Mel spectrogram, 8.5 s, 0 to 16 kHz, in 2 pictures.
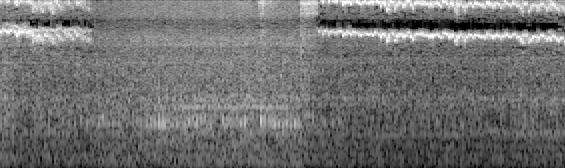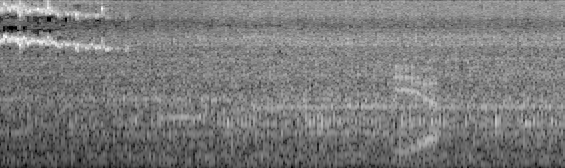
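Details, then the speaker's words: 1998 Chevy Venture van, engine running after a pressure wash: thin high squeal in bursts; first suspected water pump bearings, but spraying the belt with PB Blaster stopped it, so the serpentine belt is slipping and the tensioner seems weak. "the belt that's the belt making that little freaking fountain and it sounds like my tensioner down there is not not really doing that great"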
